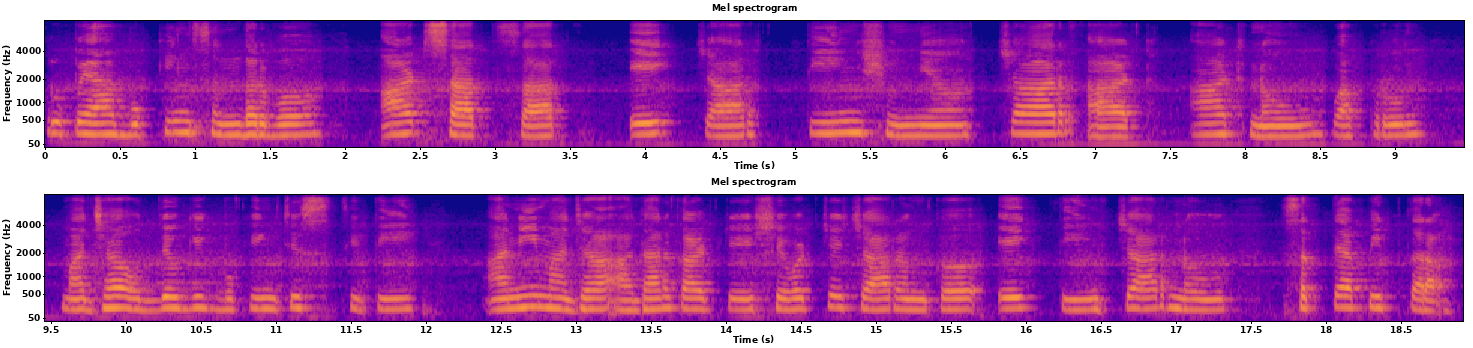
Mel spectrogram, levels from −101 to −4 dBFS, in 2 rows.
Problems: none marked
